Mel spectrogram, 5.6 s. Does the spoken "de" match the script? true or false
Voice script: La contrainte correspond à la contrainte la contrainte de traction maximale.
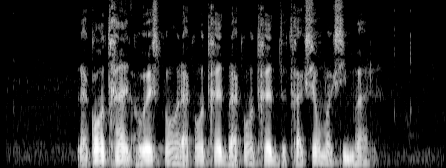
true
